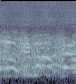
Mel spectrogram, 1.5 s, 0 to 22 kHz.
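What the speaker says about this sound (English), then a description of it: "You can hear the crowd behind us calling for a walk" Basketball arena crowd at Vanderbilt during a 1993 game against Kentucky, a steady loud roar of many voices calling out together from behind, filling the whole clip without pause.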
